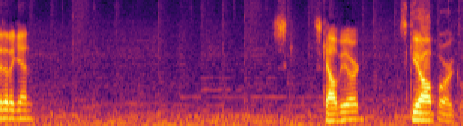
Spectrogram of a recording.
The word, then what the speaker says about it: Skjaldborg: Skjaldborg, or you could say Skjaldborg.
